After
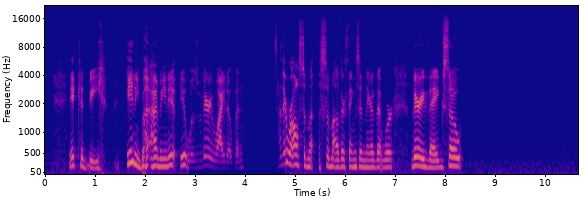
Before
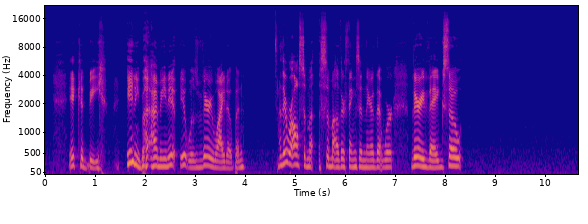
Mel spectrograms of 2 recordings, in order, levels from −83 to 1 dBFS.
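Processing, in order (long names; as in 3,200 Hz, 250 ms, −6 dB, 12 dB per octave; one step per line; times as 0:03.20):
0:02.88–0:04.82: high-pass filter 830 Hz 12 dB per octave
level −5 dB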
